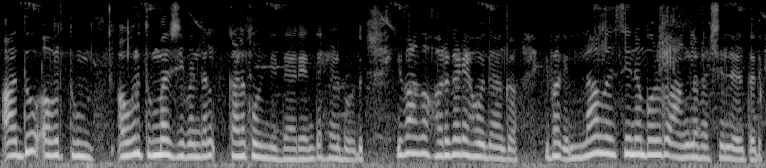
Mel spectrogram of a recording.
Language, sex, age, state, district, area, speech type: Kannada, female, 18-30, Karnataka, Dakshina Kannada, rural, spontaneous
